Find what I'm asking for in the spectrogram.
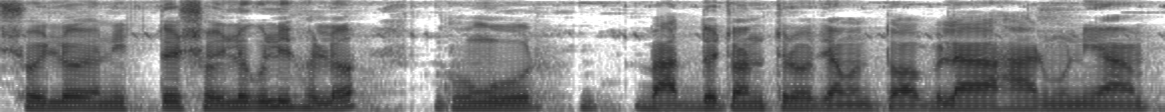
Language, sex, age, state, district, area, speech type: Bengali, male, 30-45, West Bengal, Paschim Bardhaman, urban, spontaneous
